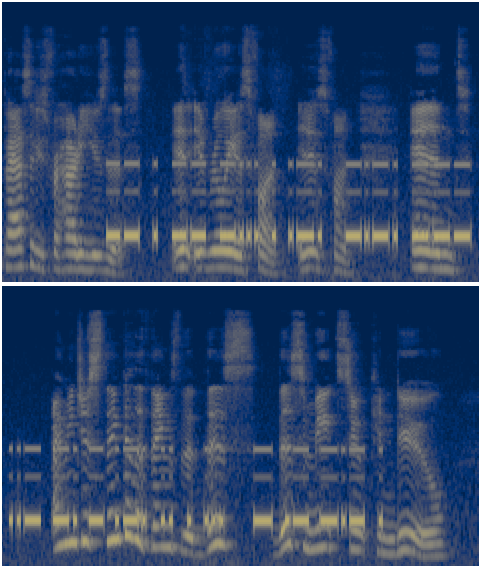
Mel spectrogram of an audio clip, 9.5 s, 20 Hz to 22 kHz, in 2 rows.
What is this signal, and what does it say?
Morse code, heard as a keyed tone, hand-sent with a bug key, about 31 wpm, 680 Hz, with speech in English. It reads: MEMBER COUNTRIES TAKE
